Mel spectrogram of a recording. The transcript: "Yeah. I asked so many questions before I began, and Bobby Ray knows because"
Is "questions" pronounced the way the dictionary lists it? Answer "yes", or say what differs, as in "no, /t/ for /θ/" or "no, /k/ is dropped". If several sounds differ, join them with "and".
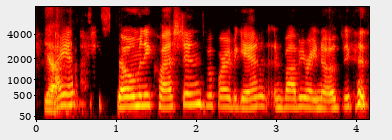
yes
